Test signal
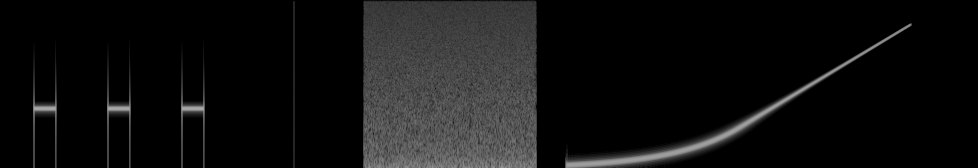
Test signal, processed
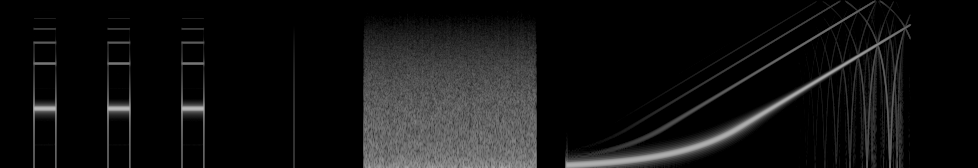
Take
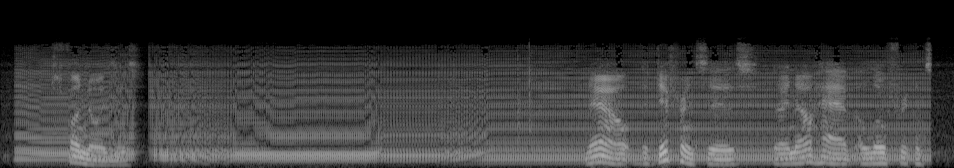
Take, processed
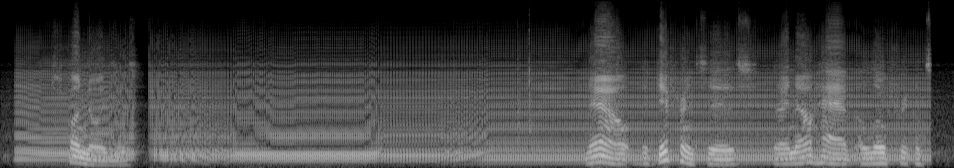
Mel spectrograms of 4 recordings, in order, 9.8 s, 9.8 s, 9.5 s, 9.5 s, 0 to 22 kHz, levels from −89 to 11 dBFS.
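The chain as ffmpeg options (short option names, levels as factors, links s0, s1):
-af "adynamicsmooth=sensitivity=6:basefreq=2200,volume=2.11"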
